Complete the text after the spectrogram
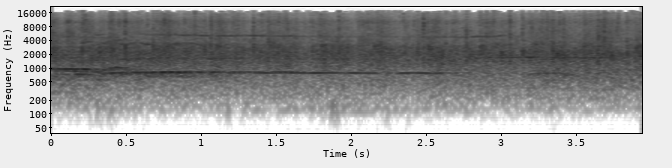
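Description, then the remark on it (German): A large church audience applauds loudly and steadily for its Dream Team volunteers, dense clapping filling the space with a few whistles cutting through, sustained without pause for the whole stretch. “Aber von jedem von euch, der sich in diese Church hineingibt, hey, lass uns mal allen Dream Teamern echt den größten Applaus geben.”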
